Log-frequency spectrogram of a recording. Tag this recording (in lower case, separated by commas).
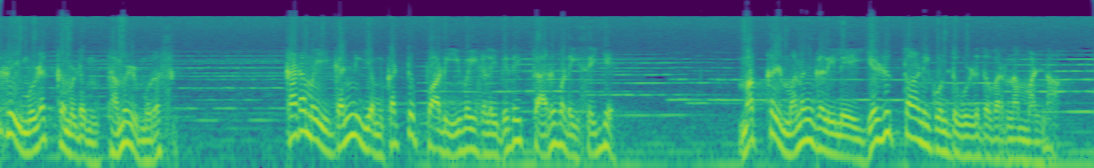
man speaking, speech, speech synthesizer, music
